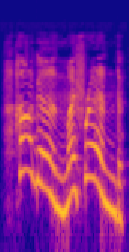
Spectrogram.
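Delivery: high, hearty welcome; delighted greeting. A narrator's reading. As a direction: greet an old friend with open arms. Stallkeeper greeting Koch warmly.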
